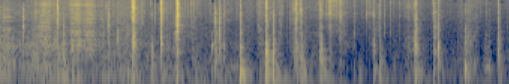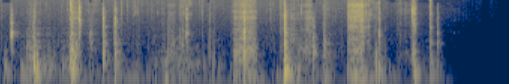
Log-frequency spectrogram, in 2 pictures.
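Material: Aluminum foil.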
